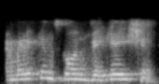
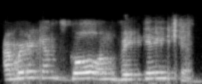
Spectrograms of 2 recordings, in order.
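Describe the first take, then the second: First: Said in the usual way. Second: Slow, careful English; slow teacher demo of an American sentence; American model sentence. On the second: Shown as a demonstration. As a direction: model it slowly for learners. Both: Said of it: "Orang Amerika bilang".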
